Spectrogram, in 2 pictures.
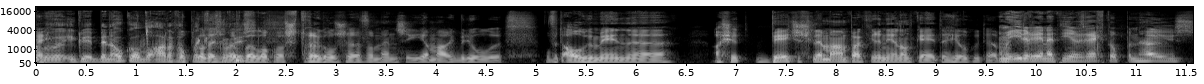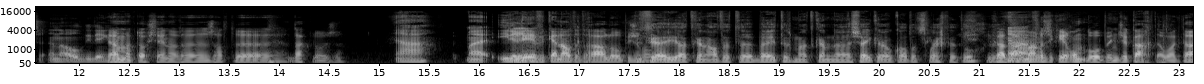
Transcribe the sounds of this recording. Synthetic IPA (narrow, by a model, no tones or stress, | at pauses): ɪkbɪnoːkɛlˠʋɔlˠaːdəxʋoːkplɛɛllˠɪs̬əoʋɛlˠokʋɛlˠstrøɡəlˠsvoːrmɛnsəɦiːərmaːrɪɡ̚bədulˠ | ofətɑlˠɣəmeːnə | ɑsjəətbeːtjəslɪmaːnpɑk̚thiːrɪnːeːdəlɑnt̚kɪnjəətəɦeːəlˠɣuthɛbəmaidəreːnɛthiːərɛxtɔpənɦœɥsɛnɑlˠdidɪŋjaːmaːtɔxsɛjnərzɑtədɑkloːzə | ja | ma̰idəleːvəkɪnɑlˠtɛtraːloːpɪsjaətkɑnɑlˠtɛtbeːtərmaːətkɑnzeːkəɾowkɑlˠtɛjtslɛxtətɔxkxaːdaːmaːrəsəkɪːrɔntloːpənɪnd͡ʒəkɑrtdaʋaɪk̚daː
